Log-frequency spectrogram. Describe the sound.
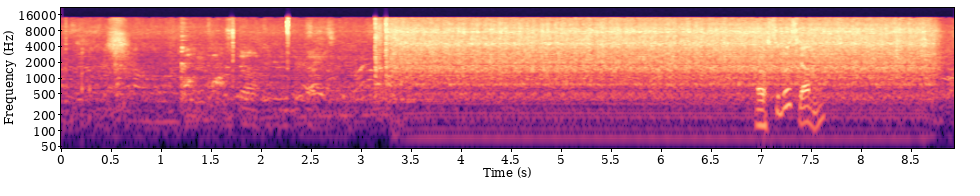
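A car engine cranks and catches about a third of the way in, then settles into a steady, loud, low idle that continues to the end. A person speaks briefly over the sounds.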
